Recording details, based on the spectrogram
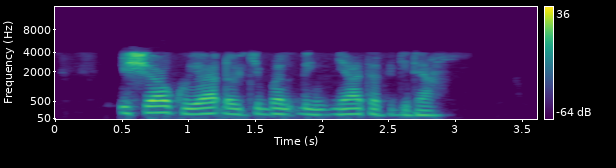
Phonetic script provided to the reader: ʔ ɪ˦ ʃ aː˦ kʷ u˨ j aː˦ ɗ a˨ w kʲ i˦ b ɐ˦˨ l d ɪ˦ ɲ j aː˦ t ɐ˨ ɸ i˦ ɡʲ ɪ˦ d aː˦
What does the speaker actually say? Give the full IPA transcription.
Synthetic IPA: ʔ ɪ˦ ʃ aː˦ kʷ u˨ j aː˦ ɗ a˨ w kʲ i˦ b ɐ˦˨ l ɗ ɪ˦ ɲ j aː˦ t ɐ˨ ɸ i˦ ɡʲ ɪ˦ d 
